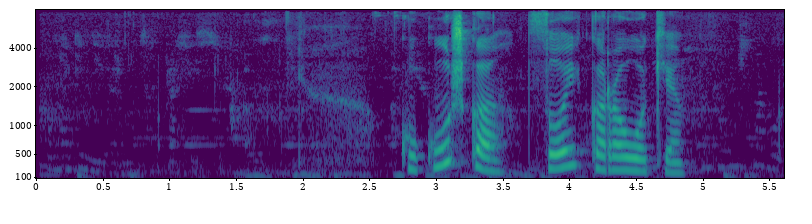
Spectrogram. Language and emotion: Russian, neutral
